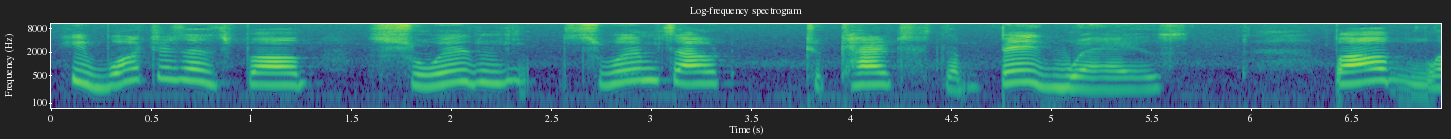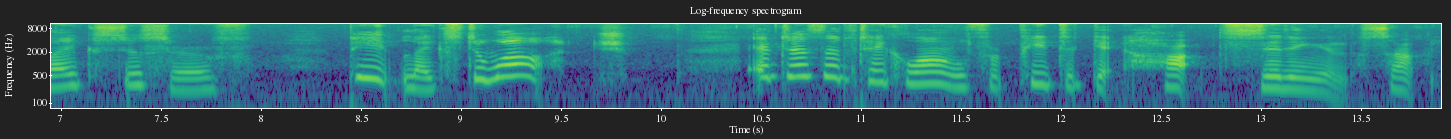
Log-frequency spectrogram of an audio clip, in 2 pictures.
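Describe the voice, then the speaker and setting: A woman reading a children's picture book aloud in an expressive, deliberate manner. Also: sits high, dry recording. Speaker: read-aloud storyteller.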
